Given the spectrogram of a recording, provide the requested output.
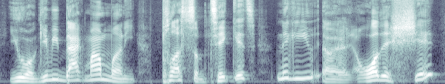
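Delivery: loud, incredulous retold challenge; back-then street talk. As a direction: lay out the deal like you don't buy it. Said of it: "I talk back then".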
